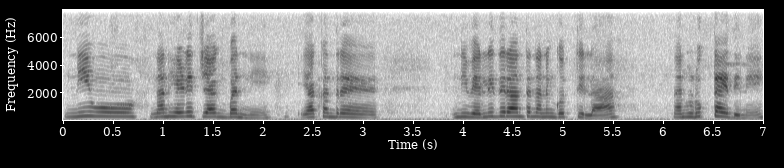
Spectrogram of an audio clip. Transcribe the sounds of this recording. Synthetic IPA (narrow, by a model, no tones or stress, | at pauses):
niːʋunaːnɦe̞ːɭid̪̚d͡ʒaːɡbɐnːijaːkɐnd̪ɐɾe̞ | niːʋelːid̪iːɾaːnt̪ɐnɐnɐŋɡeɡot̪ːilːɐnaːnɦuɽuɡ̚t̪aːjid̪iːni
